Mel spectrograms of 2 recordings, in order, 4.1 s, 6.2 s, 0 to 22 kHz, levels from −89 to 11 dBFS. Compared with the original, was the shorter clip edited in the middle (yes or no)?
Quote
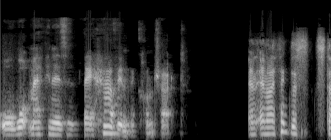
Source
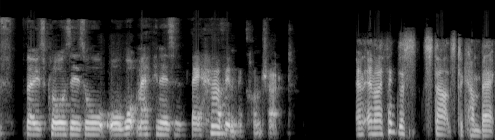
no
